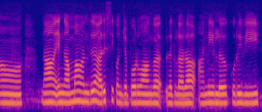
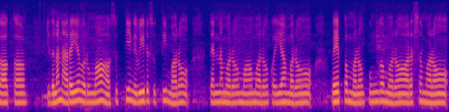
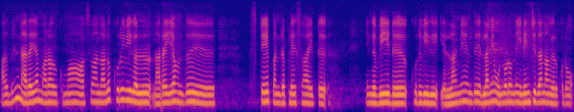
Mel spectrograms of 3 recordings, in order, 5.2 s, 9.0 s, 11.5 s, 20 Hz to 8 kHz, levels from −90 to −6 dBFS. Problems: none marked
